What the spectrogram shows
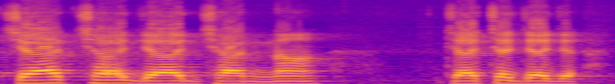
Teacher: these 5 consonants they produce due to providing a constriction after the velum, it is known to be palatal.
